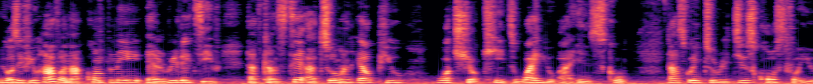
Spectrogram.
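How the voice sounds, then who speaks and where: A woman's somewhat breathy voice at a moderate pace, with ordinary pitch variation. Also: fairly low pitch for a woman. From Nigeria. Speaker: immigration advice vlogger, registered nurse. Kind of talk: casual advice talk.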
